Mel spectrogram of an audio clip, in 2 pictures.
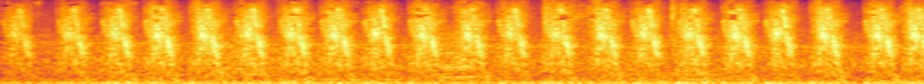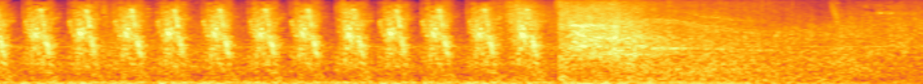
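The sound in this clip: Rapid automatic fire from a Banshee vehicle in a video game, a fast, evenly spaced stream of many loud shots over a low rumble that stops abruptly near the end.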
